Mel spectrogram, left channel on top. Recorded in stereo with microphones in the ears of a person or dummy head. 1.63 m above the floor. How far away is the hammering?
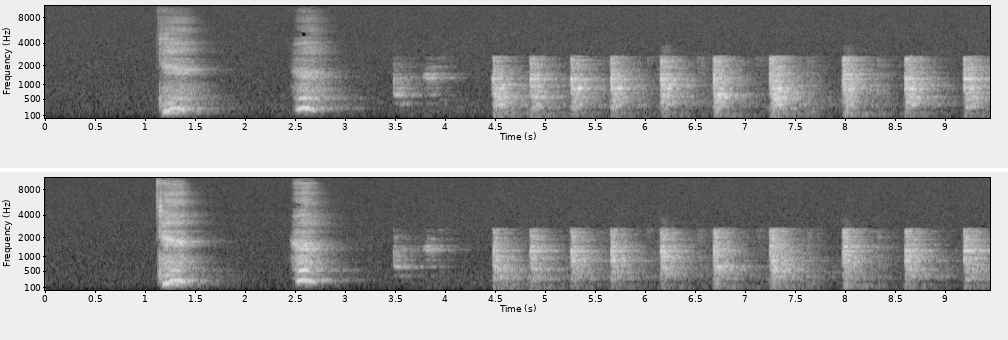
About 8 m.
